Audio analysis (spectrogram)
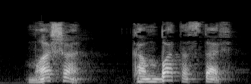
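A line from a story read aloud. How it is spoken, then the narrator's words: Whispered. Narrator (Russian): прошептала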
